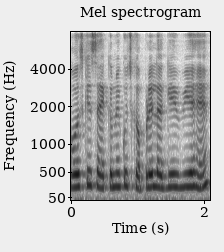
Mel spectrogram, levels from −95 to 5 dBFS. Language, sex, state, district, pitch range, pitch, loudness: Hindi, female, Uttar Pradesh, Budaun, 230-245 Hz, 235 Hz, -14 LUFS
